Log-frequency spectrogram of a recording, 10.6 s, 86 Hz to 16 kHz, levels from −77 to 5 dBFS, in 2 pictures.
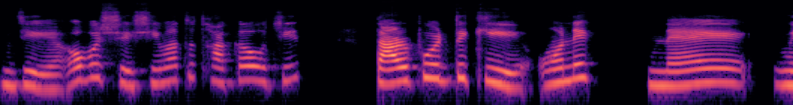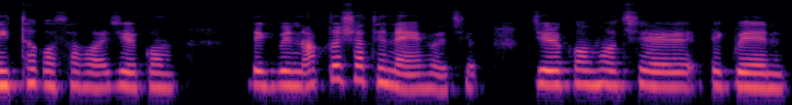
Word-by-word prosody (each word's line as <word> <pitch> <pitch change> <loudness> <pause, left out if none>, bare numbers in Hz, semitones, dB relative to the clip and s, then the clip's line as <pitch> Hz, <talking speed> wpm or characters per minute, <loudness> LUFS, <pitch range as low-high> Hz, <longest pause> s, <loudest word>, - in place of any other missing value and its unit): জী 240 - -2 0.3
অবশ্যই, 305 -5 -2
সীমা 265 +3 -3
তো 345 - -9
থাকা 275 +2 -1
উচিত। 290 +4 -9 0.5
তারপর 285 +6 +9
দেখি 285 -4 +1 0.4
অনেক 325 +5 +4 0.5
ন্যায়, 250 +4 +5 0.5
মিথ্যা 235 +2 -1
কথা 230 0 -8
হয়। 205 0 -6
যেরকম 215 -1 -5 0.6
দেখবেন 230 0 -3
আপনার 310 +5 -5
সাথে 295 -2 -4
ন্যায় 200 -2 -1
হয়েছে। 190 0 -13 0.4
যেরকম 240 0 -2
হচ্ছে 235 +1 -7 0.4
দেখবেন, 220 -2 -2
245 Hz, 125 wpm, -23 LUFS, 230-285 Hz, 0.6 s, তারপর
